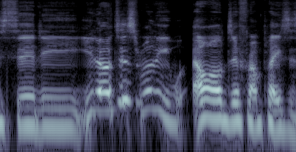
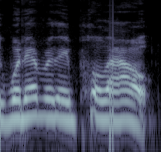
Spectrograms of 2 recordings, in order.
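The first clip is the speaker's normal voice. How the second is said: normal talking voice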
